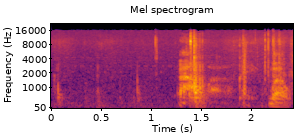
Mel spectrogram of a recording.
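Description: A few faint clicks, then a short burst of a man's voice near the end, a vocal sound or word the transcript does not catch.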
